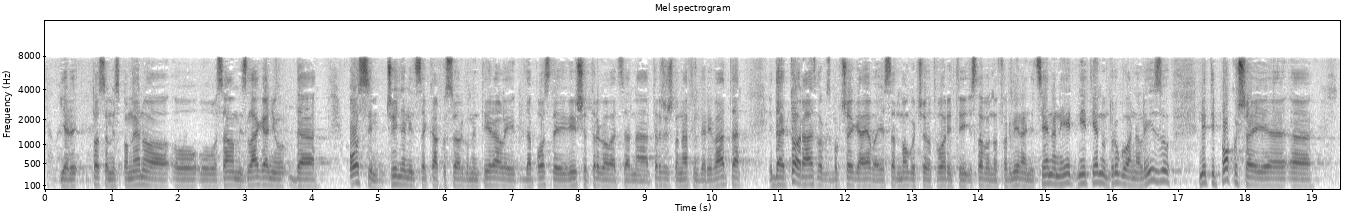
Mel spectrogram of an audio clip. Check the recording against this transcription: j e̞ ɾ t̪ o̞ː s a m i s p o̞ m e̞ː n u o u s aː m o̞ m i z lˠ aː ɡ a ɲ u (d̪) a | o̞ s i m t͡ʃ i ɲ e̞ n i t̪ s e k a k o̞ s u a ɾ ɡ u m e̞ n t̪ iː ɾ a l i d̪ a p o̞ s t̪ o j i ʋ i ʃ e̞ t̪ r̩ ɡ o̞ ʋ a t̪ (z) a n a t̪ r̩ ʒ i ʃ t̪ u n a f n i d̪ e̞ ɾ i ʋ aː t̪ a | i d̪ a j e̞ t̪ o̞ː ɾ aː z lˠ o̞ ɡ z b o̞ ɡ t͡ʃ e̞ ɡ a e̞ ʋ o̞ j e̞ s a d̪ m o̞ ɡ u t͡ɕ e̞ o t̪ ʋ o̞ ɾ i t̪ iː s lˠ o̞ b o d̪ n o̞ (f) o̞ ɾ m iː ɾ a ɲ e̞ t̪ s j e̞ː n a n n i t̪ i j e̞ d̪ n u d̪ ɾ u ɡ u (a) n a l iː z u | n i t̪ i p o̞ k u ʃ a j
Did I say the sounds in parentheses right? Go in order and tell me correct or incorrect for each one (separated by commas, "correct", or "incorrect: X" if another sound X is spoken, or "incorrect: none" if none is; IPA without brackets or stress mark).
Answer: correct, incorrect: s, correct, correct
